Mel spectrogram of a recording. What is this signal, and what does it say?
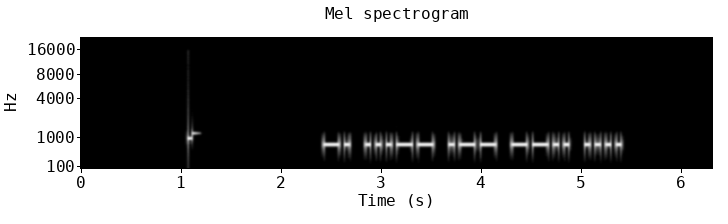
Morse code, heard as a keyed tone, about 22 wpm, 700 Hz. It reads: N3WZH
